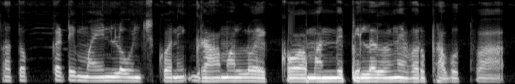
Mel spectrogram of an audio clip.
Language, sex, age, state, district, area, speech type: Telugu, male, 18-30, Telangana, Mancherial, rural, spontaneous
